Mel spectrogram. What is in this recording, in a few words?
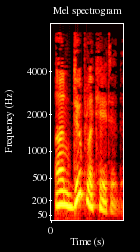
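"unduplicated", British English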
